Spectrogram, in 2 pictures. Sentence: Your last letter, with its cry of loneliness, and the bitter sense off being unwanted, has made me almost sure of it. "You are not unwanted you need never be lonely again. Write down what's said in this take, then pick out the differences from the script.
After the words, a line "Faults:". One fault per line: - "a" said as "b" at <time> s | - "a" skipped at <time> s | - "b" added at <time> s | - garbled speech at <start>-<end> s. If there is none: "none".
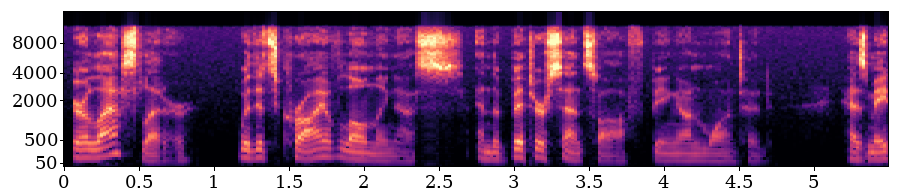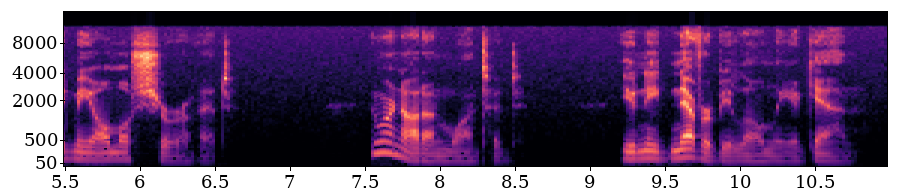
Your last letter, with its cry of loneliness, and the bitter sense off being unwanted, has made me almost sure of it. "You are not unwanted you need never be lonely again.
Faults:
none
